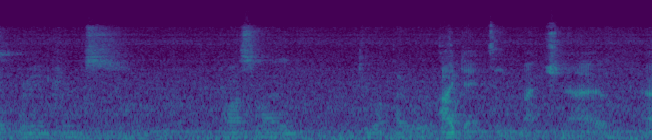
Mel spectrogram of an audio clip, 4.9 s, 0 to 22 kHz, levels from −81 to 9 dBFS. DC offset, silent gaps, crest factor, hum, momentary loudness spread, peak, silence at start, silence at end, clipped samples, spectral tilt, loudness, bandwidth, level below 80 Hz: under 0.1%; none; 20 dB; none; 9 LU; -22 dBFS; 0 s; 0 s; under 0.1%; -3.5 dB/octave; -42 LUFS; 20 kHz; -54 dBFS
